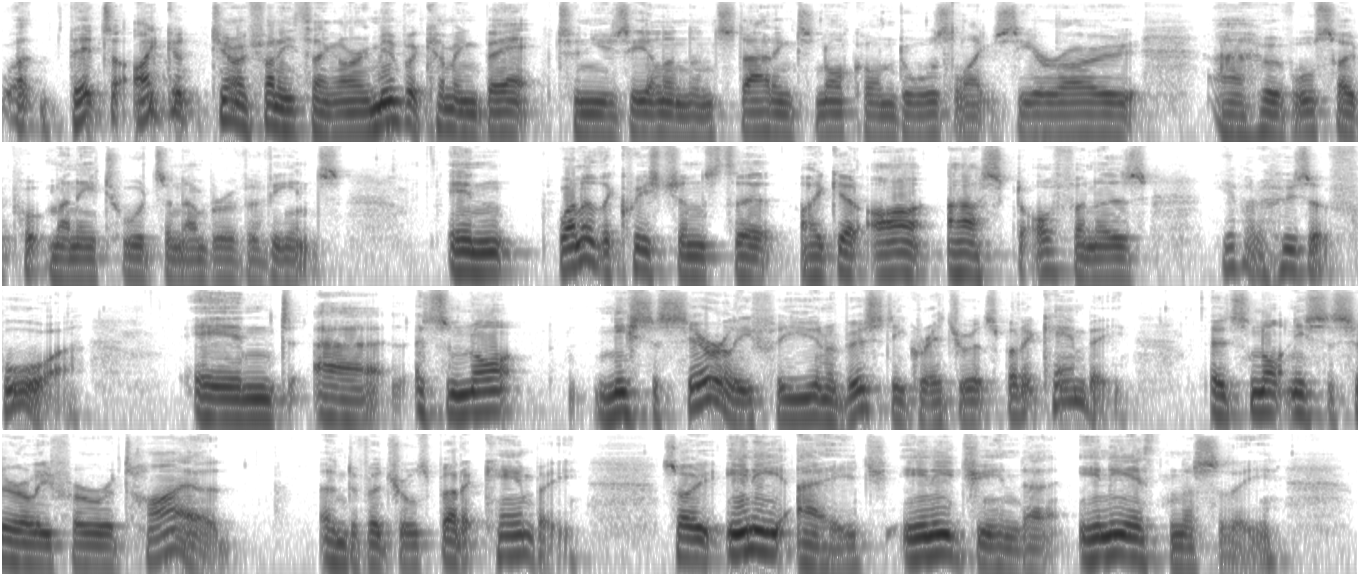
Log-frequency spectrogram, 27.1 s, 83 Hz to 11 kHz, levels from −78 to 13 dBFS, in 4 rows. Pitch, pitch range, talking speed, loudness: 120 Hz, 110-140 Hz, 175 wpm, -17 LUFS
